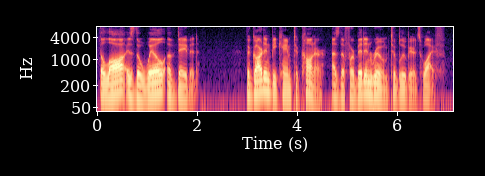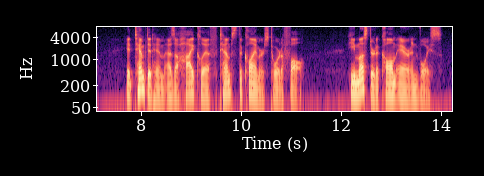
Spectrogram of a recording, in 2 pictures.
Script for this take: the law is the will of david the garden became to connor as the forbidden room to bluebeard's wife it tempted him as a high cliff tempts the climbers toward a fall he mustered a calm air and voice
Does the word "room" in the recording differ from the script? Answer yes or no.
no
